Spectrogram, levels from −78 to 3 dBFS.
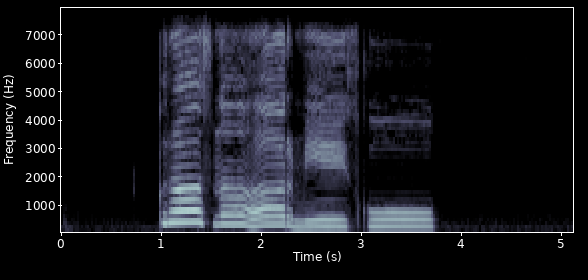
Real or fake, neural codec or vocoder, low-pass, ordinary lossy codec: real; none; 7.2 kHz; Opus, 32 kbps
